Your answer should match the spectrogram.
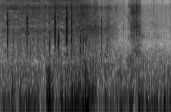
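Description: Aerosol spray-paint can hissing as it sprays black paint, cutting off about a second and a half in, then one short hiss near the end.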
